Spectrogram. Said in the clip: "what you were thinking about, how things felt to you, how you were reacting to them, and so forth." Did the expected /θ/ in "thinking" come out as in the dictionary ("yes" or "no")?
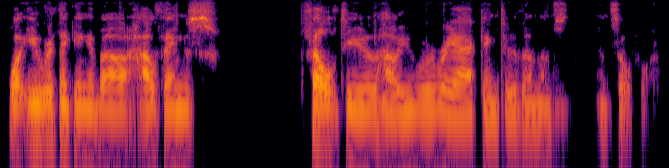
yes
